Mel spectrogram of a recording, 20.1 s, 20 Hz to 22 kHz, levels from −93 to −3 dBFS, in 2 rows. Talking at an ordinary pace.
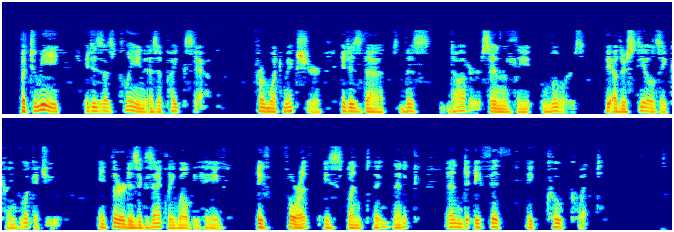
No: slow, 130 wpm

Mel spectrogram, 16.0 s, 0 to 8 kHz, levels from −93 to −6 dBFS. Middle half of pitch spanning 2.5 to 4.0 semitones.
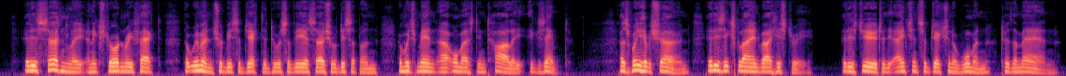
Yes: average, 2.9 semitones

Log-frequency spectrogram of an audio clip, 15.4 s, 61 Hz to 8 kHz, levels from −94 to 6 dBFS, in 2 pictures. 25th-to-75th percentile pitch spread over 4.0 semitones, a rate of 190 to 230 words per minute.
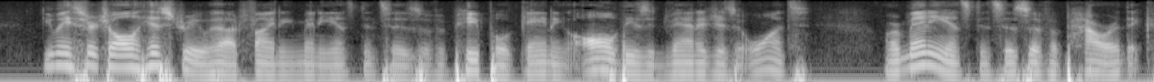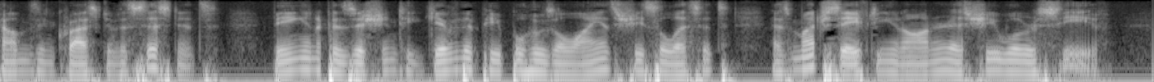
No: average, 3.1 semitones; fast, 205 wpm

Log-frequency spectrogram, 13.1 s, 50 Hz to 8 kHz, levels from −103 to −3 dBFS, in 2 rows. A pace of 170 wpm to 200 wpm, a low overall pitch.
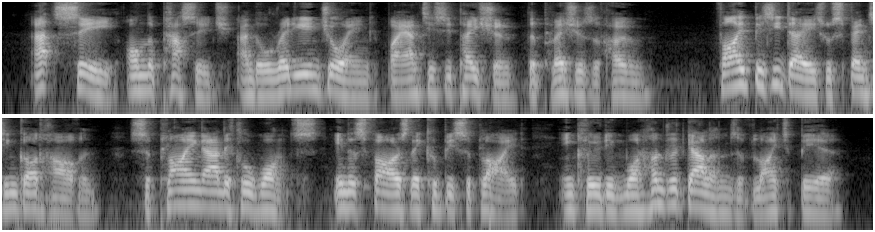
Yes: average, 185 wpm; low, 125 Hz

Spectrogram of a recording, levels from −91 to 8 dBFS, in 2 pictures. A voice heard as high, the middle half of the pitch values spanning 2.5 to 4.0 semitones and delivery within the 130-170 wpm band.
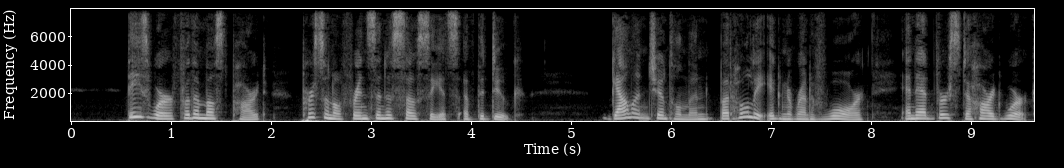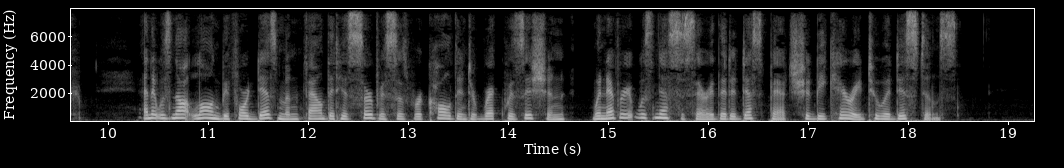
No: high, 200 Hz; average, 4.9 semitones; average, 165 wpm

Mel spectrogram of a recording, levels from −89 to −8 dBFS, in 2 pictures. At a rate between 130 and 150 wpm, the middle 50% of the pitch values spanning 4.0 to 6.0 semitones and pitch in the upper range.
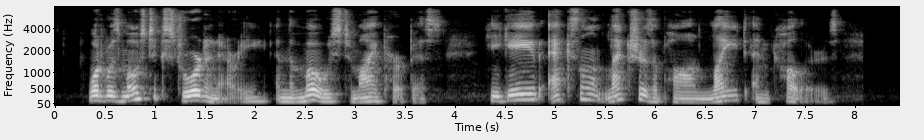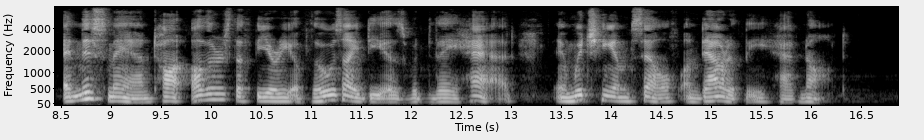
No: average, 140 wpm; average, 5.1 semitones; low, 120 Hz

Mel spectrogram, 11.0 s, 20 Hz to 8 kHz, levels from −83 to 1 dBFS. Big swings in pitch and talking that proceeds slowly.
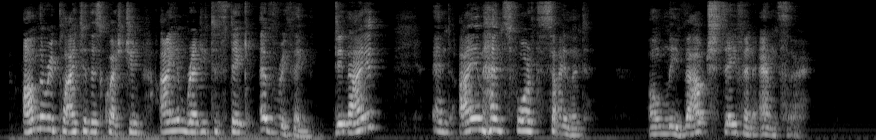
No: average, 4.8 semitones; slow, 125 wpm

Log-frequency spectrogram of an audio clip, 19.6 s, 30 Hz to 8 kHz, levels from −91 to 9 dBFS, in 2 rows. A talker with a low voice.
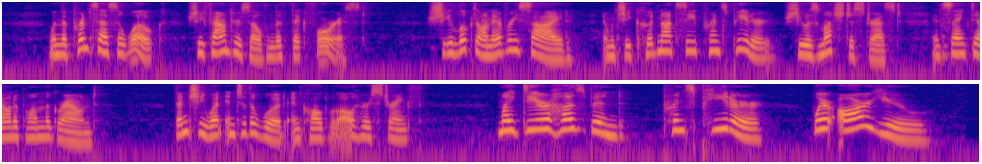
No: high, 200 Hz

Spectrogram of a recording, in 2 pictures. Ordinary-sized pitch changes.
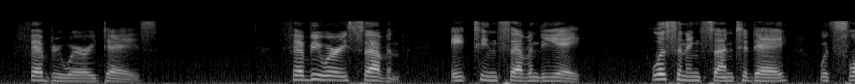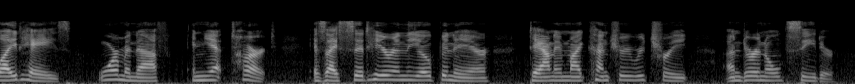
Yes: average, 3.5 semitones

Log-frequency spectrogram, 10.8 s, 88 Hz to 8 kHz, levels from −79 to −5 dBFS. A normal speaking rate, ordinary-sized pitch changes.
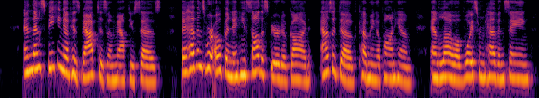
Yes: average, 190 wpm; average, 4.8 semitones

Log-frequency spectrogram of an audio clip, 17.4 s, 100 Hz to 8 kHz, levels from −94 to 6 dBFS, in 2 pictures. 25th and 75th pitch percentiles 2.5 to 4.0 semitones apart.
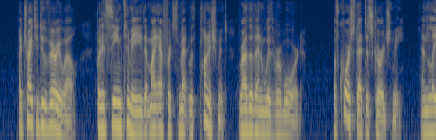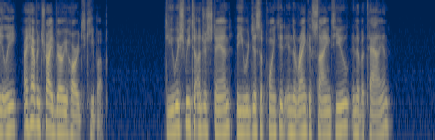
Yes: average, 3.3 semitones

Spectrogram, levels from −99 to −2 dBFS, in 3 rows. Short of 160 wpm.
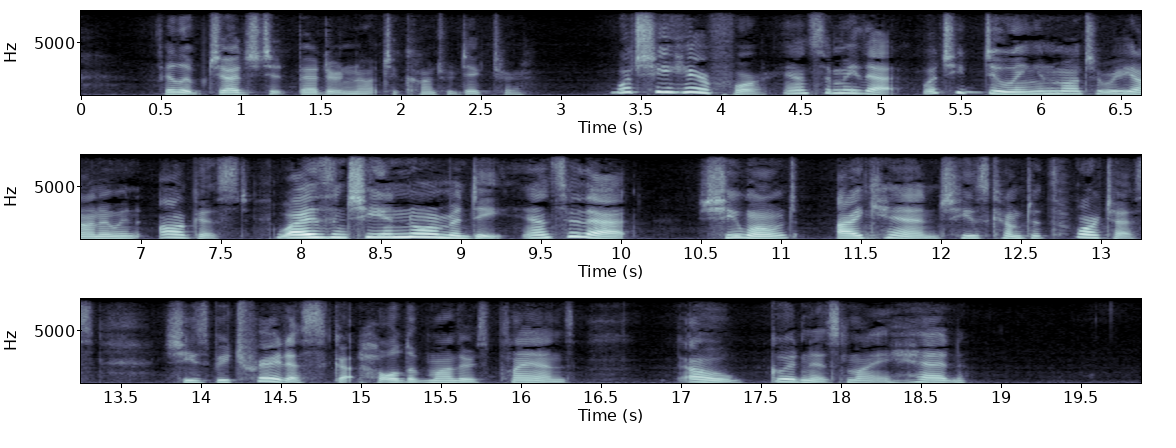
Yes: average, 150 wpm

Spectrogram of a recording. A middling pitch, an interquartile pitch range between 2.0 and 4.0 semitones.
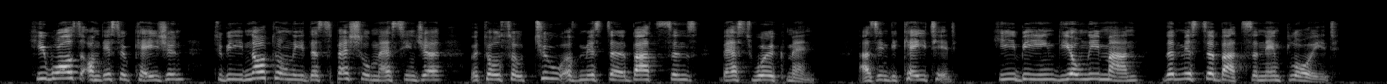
No: high, 220 Hz; average, 3.0 semitones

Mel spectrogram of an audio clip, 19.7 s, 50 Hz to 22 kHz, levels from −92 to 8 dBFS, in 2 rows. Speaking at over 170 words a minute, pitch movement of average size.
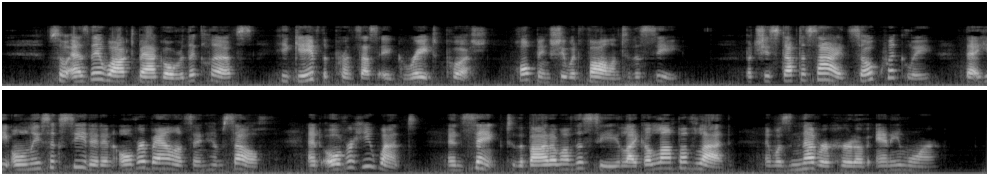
No: average, 180 wpm; wide, 6.1 semitones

